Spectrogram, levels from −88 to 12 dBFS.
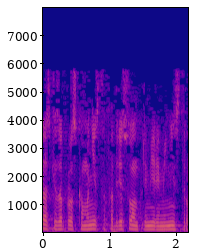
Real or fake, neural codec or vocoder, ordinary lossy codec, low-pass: real; none; MP3, 24 kbps; 7.2 kHz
